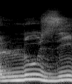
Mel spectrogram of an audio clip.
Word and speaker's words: lousy: Et pas un lousy day. Non, a lousy day. Lousy day. Ce que vous voyez ici, le OU, ça se prononce exactement comme dans out.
